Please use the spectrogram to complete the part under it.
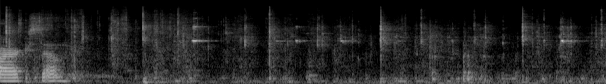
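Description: A rubber roller rolls over a surface with soft, sticky rasps and taps.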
